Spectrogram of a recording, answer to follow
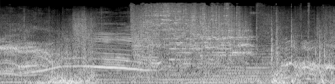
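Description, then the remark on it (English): A loud crash of breaking glass bursts out about a second in as a man crashes through a front window, bright shards scattering and ringing for a moment before a heavy thud as he bounces off the boardwalk, with low rumbling noise throughout. “He crashed through a front window and bounced off the boardwalk.”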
